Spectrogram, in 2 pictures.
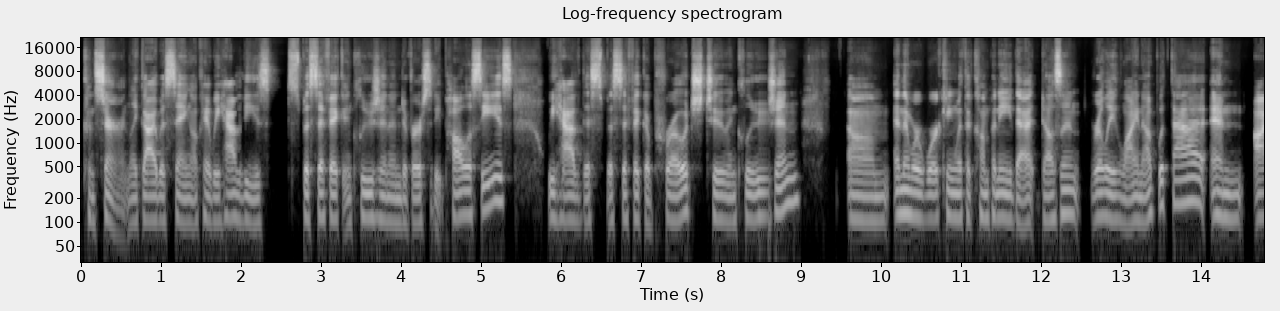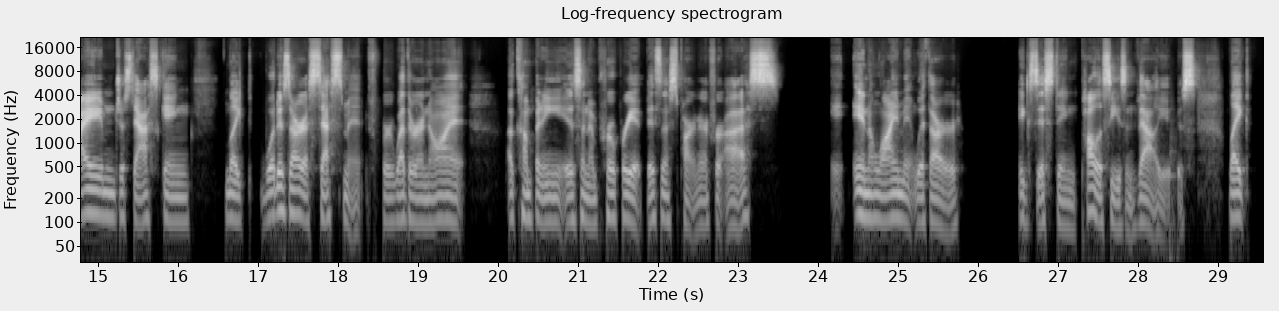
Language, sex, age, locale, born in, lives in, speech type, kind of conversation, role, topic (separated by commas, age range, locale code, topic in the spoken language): English, male, 35-39, en-US, United States, United States, conversation, podcast, guest, How do you approach disagreements when your beliefs differ from those around you?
